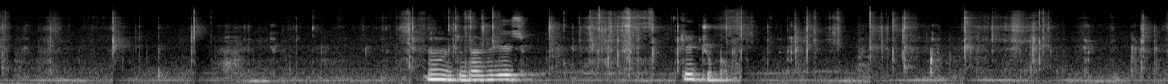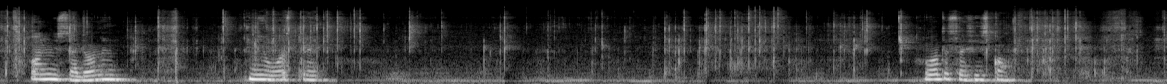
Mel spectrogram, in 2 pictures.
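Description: Foil wrapping crinkles and rustles.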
